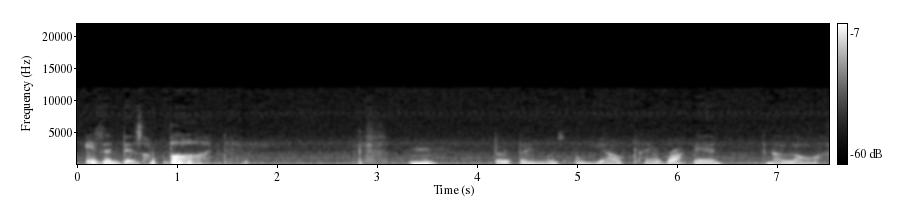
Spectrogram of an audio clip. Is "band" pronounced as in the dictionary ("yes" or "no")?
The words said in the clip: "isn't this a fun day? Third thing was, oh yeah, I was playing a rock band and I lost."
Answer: no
